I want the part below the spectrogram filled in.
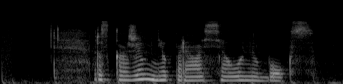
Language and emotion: Russian, neutral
